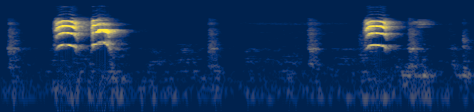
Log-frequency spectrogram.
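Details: Olive-backed sunbird in the wild calling to its companions: harsh, nasal, arched notes with rich overtones, two close together then one more after about three seconds, with faint soft ticks between.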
